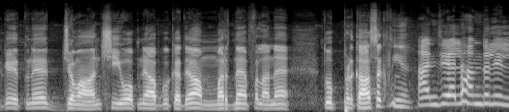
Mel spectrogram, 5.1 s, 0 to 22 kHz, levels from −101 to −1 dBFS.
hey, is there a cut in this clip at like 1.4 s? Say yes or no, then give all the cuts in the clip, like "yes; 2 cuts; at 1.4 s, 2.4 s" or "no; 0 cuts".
no; 1 cut; at 4.1 s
